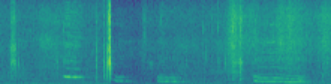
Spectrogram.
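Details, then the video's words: Chihuahua puppies giving short high whimpers, three thin whining squeals that bend up and down, spaced across a few seconds, with a sharp click between the first two and a steady low hum indoors. "puppies chi"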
